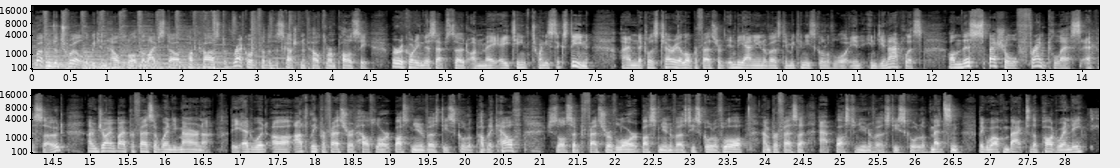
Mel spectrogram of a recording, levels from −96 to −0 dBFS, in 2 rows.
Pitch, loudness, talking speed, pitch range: 115 Hz, -17 LUFS, 200 wpm, 105-120 Hz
